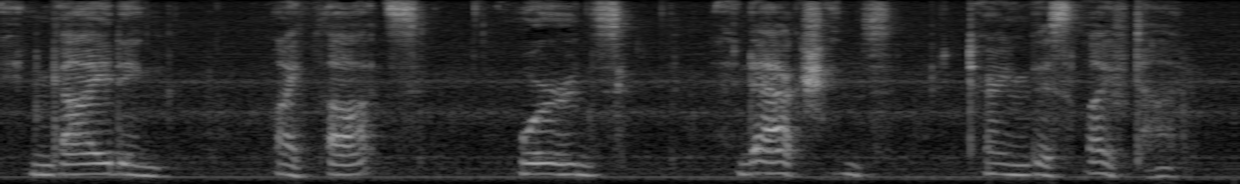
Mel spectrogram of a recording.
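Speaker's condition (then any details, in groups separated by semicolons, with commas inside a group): ALS; breathing increasingly difficult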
